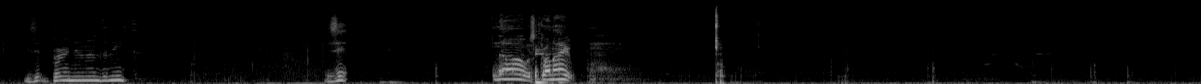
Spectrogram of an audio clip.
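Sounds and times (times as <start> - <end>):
metal stove ticks and knocks: 3.7 - 12.0.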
